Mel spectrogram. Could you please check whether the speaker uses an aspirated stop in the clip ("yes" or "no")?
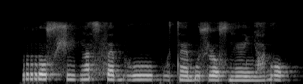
no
